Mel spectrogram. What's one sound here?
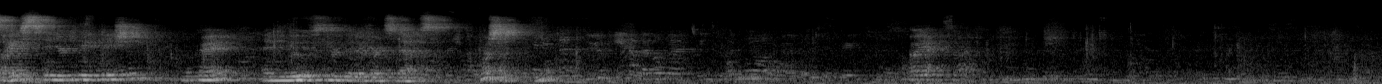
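A woman speaks calmly through a microphone in a large room with echo.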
